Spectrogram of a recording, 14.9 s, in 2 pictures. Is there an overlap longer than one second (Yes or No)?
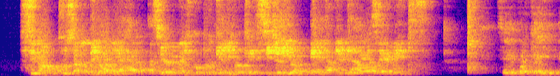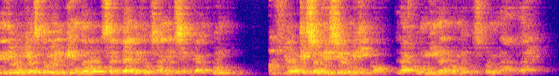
No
